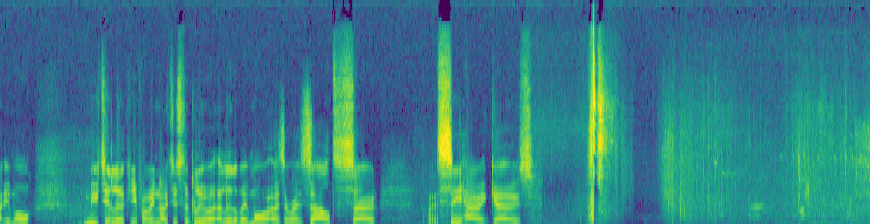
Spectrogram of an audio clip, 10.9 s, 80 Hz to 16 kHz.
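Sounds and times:
speech: 0.0 - 7.4
airy noise: 0.0 - 10.8
golf driver with a taller shorter head striking the ball: 7.0 - 8.0.

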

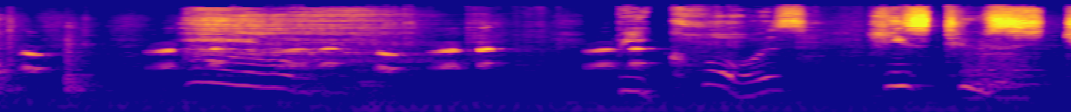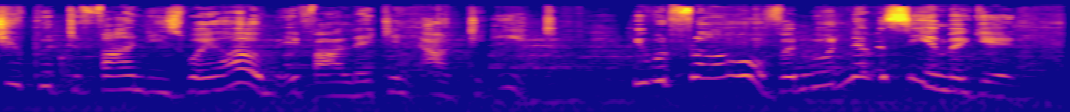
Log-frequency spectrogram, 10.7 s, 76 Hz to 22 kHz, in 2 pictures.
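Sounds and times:
outdoor hum: 0.0 - 10.6
frog croaking: 0.1 - 3.4
speech: 3.1 - 10.6.

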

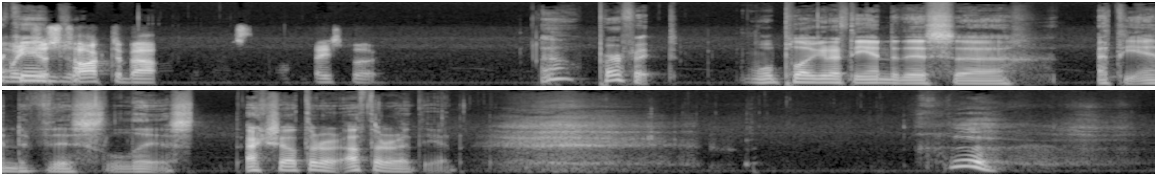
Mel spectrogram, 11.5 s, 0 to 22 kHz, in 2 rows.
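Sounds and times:
speech: 0.0 - 2.0, 2.7 - 8.7, 10.5 - 10.9
breathy exhale: 8.2 - 9.3
person yawning: 10.4 - 11.0.

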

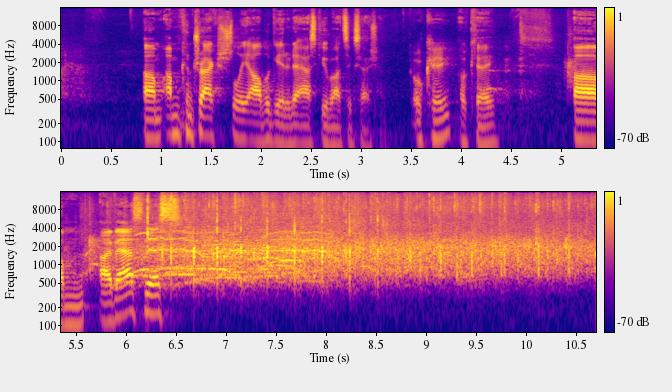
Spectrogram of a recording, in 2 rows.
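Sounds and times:
speech: 0.8 - 6.6
audience applause: 5.1 - 10.7.

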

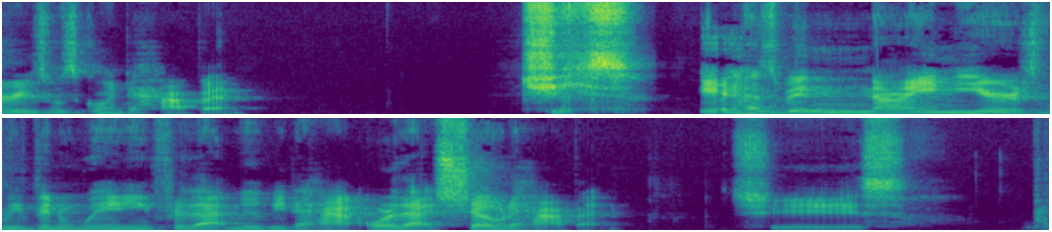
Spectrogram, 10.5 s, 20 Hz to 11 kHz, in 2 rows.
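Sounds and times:
speech: 0.0 - 1.3, 2.6 - 9.8
single person sneezing: 2.6 - 3.2.

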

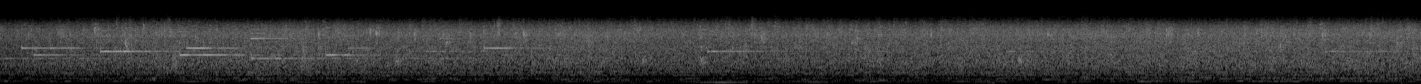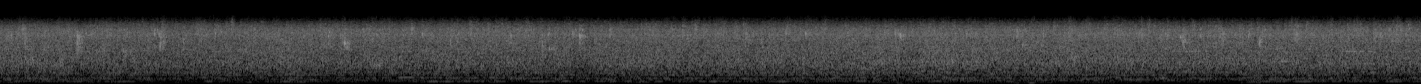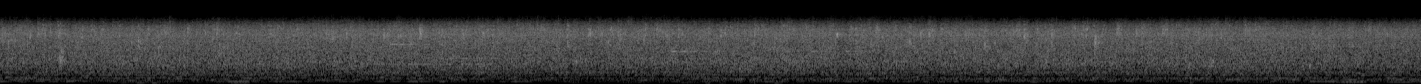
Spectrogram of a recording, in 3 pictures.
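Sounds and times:
wind chimes: 0.0 - 6.2, 7.0 - 9.2, 13.1 - 14.8, 27.6 - 28.5, 32.2 - 33.5, 34.9 - 38.0
California rainstorm: 0.0 - 42.6.

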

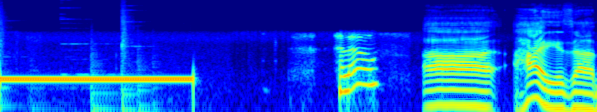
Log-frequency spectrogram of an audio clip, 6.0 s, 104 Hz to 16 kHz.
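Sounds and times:
phone call ringing tone from a restricted number: 0.0 - 2.0
speech: 4.2 - 5.9.

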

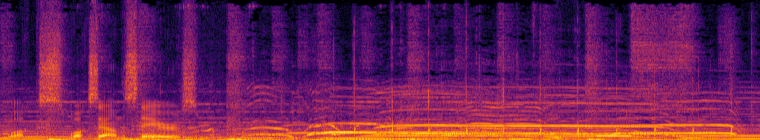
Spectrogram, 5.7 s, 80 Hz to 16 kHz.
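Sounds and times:
speech: 0.1 - 3.2
large crowd at a campaign rally cheering and whooping: 1.4 - 5.6.

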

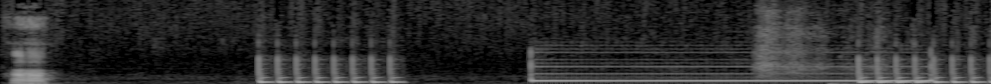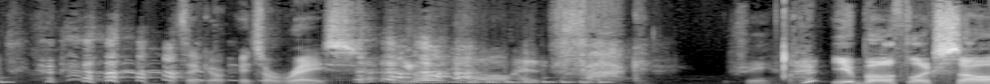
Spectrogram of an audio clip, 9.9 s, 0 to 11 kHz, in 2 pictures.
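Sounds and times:
video-call app outgoing ring through a phone: 1.3 - 2.1, 2.7 - 5.0, 7.3 - 8.1
laughter: 5.0 - 7.7
speech: 5.9 - 9.8.

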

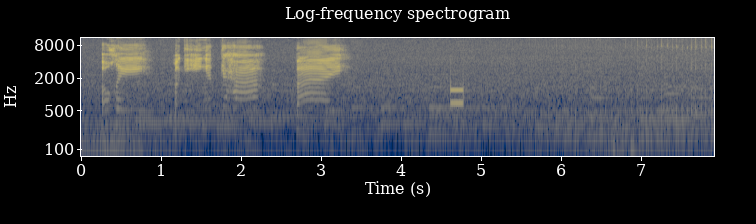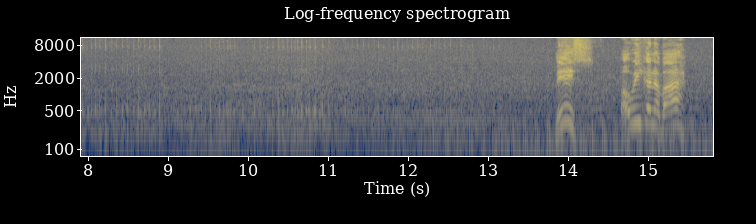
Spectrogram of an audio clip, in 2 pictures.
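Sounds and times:
heavy rain: 0.0 - 15.8
motorized tricycle engine approaching and idling: 5.1 - 15.8
speech: 13.9 - 15.6.

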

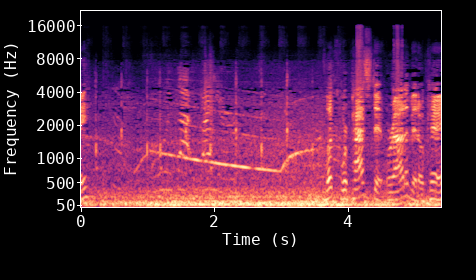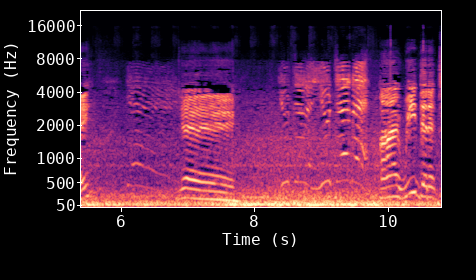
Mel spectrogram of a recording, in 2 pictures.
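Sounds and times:
speech: 0.0 - 0.2, 3.7 - 5.6, 6.9 - 7.8, 9.9 - 10.8
emergency vehicle siren wailing: 0.0 - 4.9
heavy rumble of road traffic: 0.0 - 10.8.

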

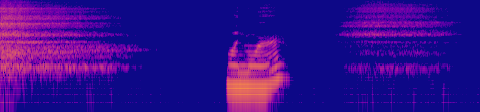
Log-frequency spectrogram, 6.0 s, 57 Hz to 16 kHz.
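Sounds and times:
deep breath out during a relaxation tapping exercise: 0.0 - 2.0, 4.2 - 5.9
speech: 2.8 - 3.6.

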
